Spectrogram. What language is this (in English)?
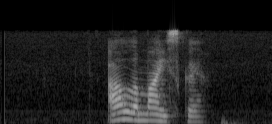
Russian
